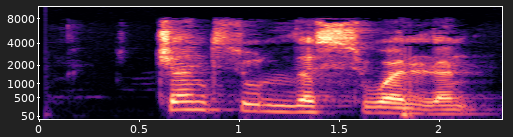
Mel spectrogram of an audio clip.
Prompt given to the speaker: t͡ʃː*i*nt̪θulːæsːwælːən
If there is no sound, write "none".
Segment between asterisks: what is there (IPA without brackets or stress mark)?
æ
